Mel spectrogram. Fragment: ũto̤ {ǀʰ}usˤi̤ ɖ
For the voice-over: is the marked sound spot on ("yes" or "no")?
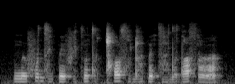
yes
